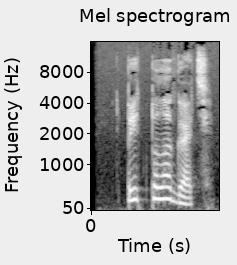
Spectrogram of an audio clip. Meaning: 1. to assume, to suppose 2. to presume, to imply
- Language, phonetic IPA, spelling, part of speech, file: Russian, [prʲɪtpəɫɐˈɡatʲ], предполагать, verb, Ru-предполагать.ogg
